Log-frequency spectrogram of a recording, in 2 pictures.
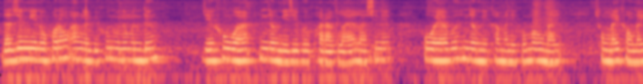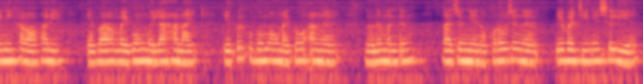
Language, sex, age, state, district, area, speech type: Bodo, female, 60+, Assam, Kokrajhar, rural, spontaneous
